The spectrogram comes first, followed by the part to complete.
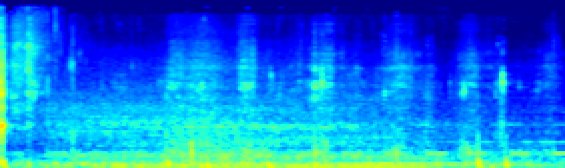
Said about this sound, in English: Every morning, I eat a pink lady apple. And usually, I remember to wash it before taking a big bite.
